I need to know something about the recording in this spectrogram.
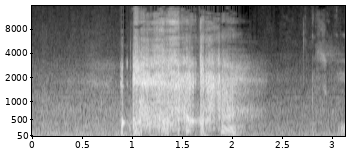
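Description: An elderly man coughs loudly into his hand.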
